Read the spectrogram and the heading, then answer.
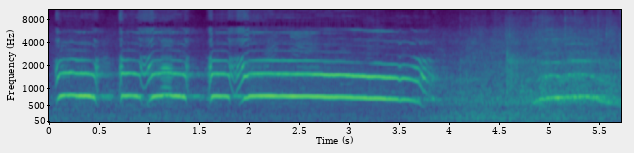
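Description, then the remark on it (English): A child's voice imitates a rooster's crow at the Youth Rooster Crowing Contest at the Iowa State Fair: a few choppy opening bursts, then a long, loud, sustained cock-a-doodle-doo, followed by a fainter, shorter crow attempt near the end. “Dozens of kids fidget and whisper as they wait for their turn at the Youth Rooster Crowing Contest.”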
